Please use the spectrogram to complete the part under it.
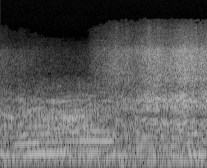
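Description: Pine branches brush and scrape against the snowmobile.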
